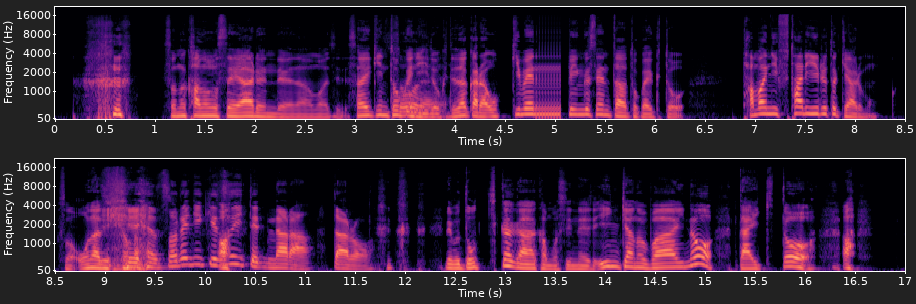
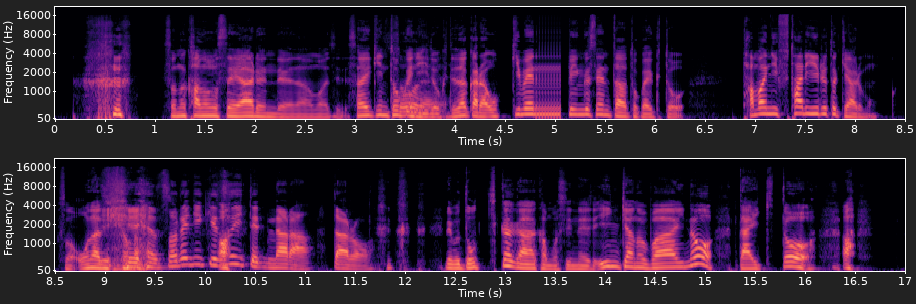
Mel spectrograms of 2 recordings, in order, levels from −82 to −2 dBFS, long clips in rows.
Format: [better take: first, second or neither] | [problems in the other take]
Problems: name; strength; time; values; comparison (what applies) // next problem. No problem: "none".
neither | audio freezing; at 5 s; the same in both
